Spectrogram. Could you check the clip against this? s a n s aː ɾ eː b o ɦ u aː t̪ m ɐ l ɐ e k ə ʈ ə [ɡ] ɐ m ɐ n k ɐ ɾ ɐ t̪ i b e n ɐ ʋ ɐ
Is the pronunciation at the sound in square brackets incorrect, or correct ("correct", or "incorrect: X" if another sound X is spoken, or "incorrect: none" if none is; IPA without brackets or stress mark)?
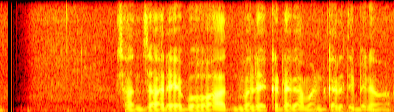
correct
